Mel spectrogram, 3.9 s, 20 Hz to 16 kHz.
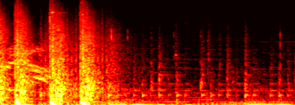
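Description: Enemy gunfire in Uncharted 3 during a castle shootout: a few loud close shots at the start, then rapid distant bursts and scattered pops continuing, without speech.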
